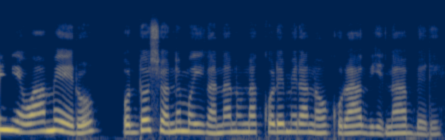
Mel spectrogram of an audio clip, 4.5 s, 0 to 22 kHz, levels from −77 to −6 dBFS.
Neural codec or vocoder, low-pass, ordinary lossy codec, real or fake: autoencoder, 48 kHz, 32 numbers a frame, DAC-VAE, trained on Japanese speech; 14.4 kHz; none; fake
